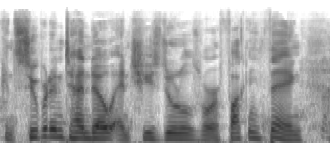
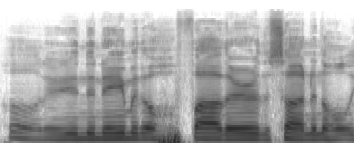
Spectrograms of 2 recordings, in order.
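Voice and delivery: lightly intoned mock priest blessing; a hint of cod-priest liturgy; shitty priest voice; 3 semitones higher than usual. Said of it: "a shitty priest voice".

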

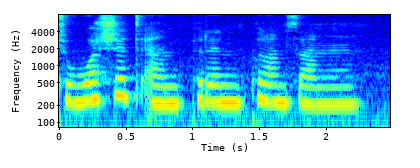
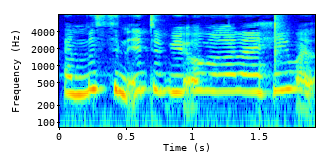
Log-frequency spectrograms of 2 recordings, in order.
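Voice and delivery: panicked; 8 semitones higher than usual. Retold or imitated. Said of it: "So I was like".

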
